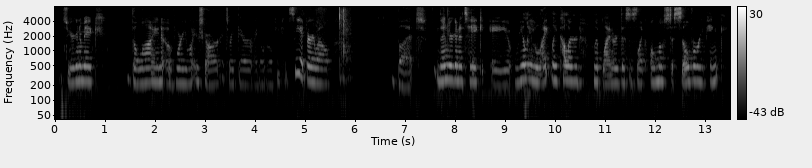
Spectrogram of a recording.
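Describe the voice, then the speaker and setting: Noticeable background noise surrounds a woman talking at a fairly high pitch. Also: moderate pace. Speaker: cosplay makeup tutorial creator. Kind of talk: tutorial. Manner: casual, filler-heavy.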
